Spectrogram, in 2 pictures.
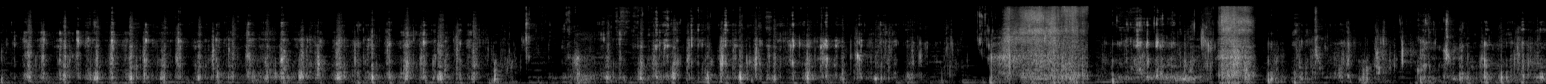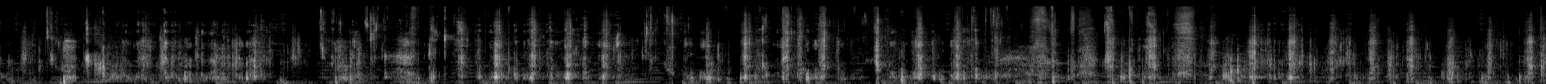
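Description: Close-miked eating: wet chewing of noodles and crunching of green onion kimchi stalks, with many quick mouth clicks. About ten seconds in comes a brief louder rush of noise, and a shorter one follows soon after.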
